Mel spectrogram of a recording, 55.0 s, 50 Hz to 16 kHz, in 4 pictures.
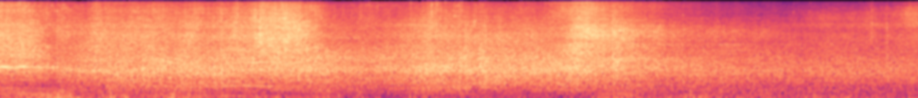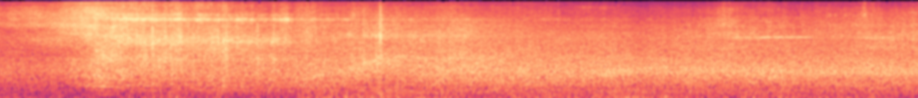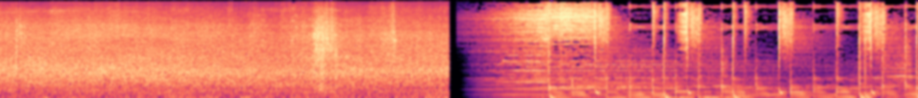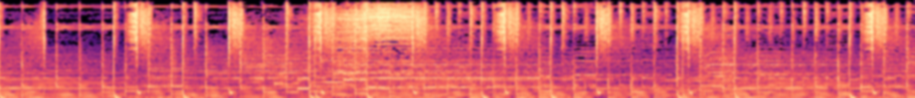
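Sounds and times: highway traffic rushing: 0:00.0 - 0:34.4
vehicles passing close by: 0:00.0 - 0:34.4.

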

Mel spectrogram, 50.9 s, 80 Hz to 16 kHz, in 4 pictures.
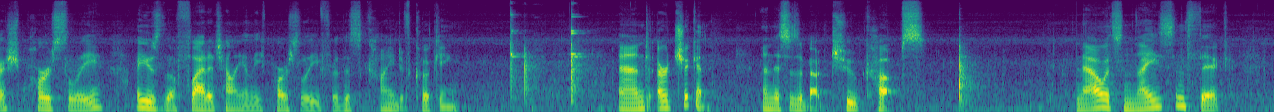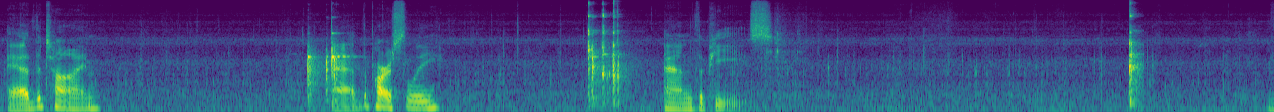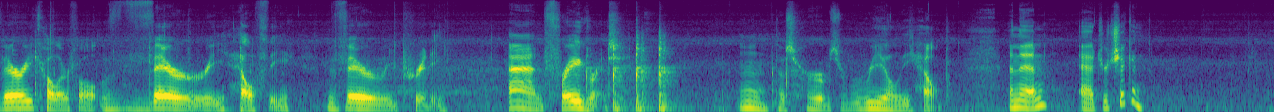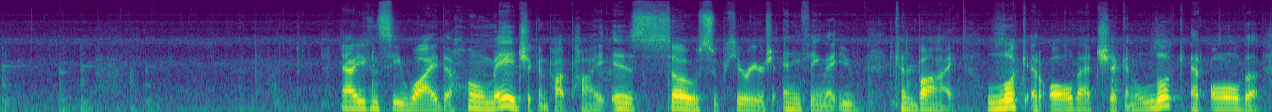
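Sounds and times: faint hiss: 0:00.0 - 0:50.9
sauce simmering in a pot: 0:00.0 - 0:50.9.

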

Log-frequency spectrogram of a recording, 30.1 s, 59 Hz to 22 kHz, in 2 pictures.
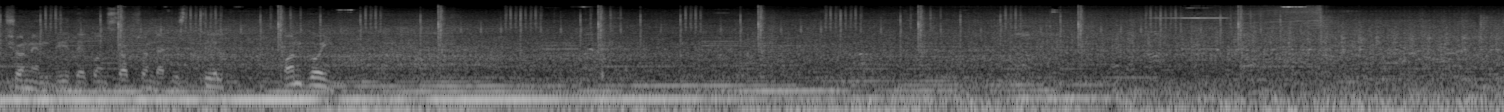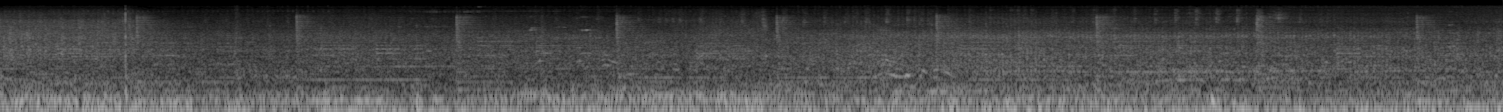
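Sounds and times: traffic noise: 0:00.0 - 0:30.0
vehicle engine humming: 0:00.0 - 0:30.0.

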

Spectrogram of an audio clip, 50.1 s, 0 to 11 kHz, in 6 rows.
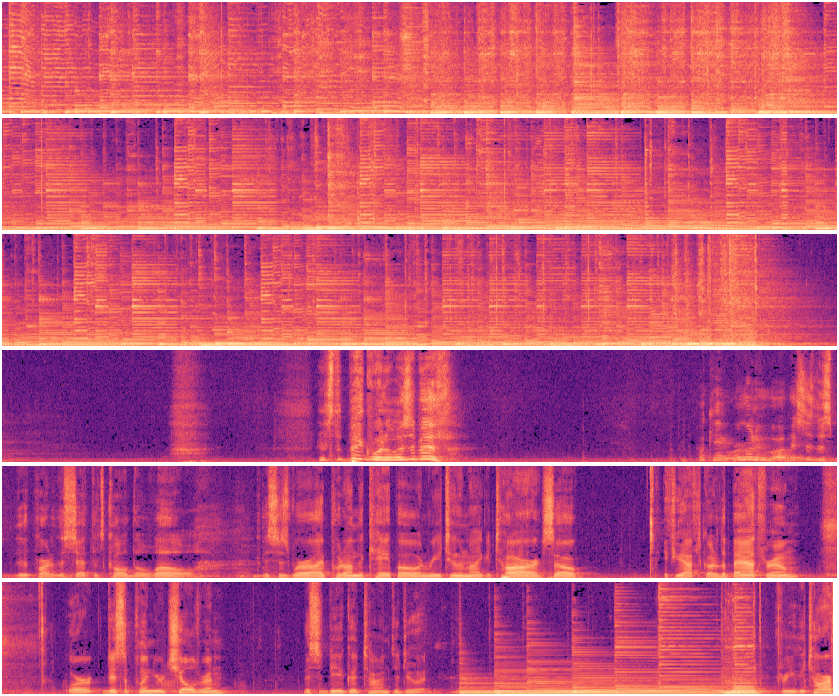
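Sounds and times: fingerpicked acoustic guitar: 0:00.0 - 0:25.5, 0:46.1 - 0:50.0.

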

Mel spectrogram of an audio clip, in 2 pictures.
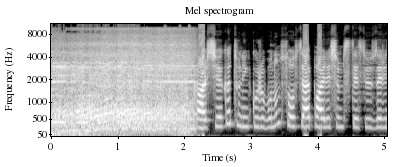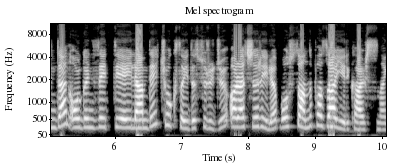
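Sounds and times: car horns blaring: 0:00.0 - 0:02.2
engine and traffic noise: 0:00.0 - 0:02.2.

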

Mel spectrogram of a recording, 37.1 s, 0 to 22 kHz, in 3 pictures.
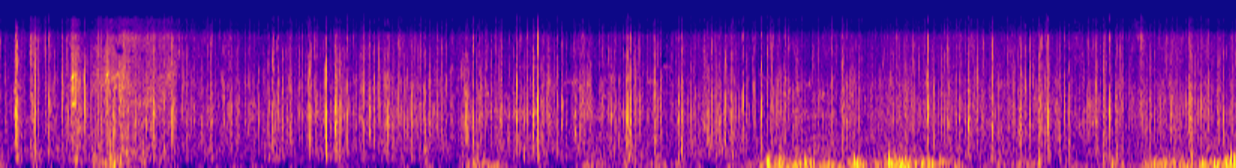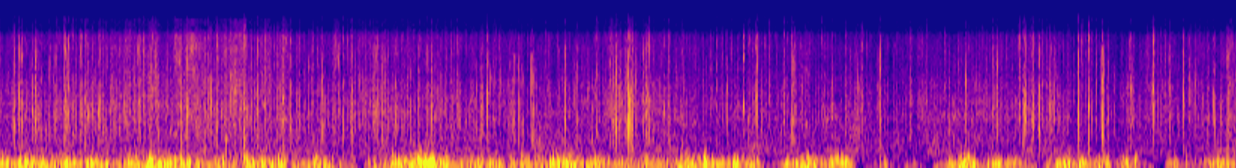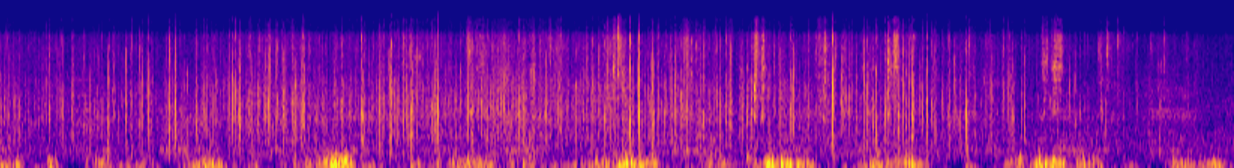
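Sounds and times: rain on fabric umbrella: 0:00.0 - 0:37.0.

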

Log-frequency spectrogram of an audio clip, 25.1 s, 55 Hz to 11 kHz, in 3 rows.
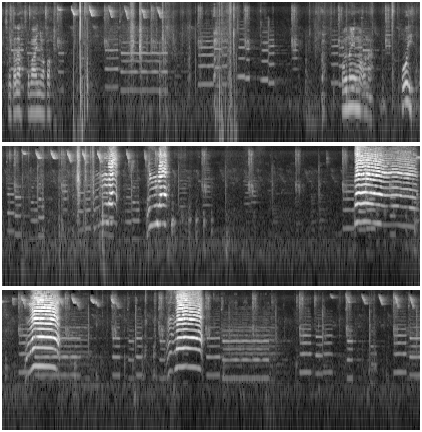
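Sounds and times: goat kid bleating: 0:10.2 - 0:11.8, 0:15.4 - 0:18.4, 0:20.0 - 0:20.8.

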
